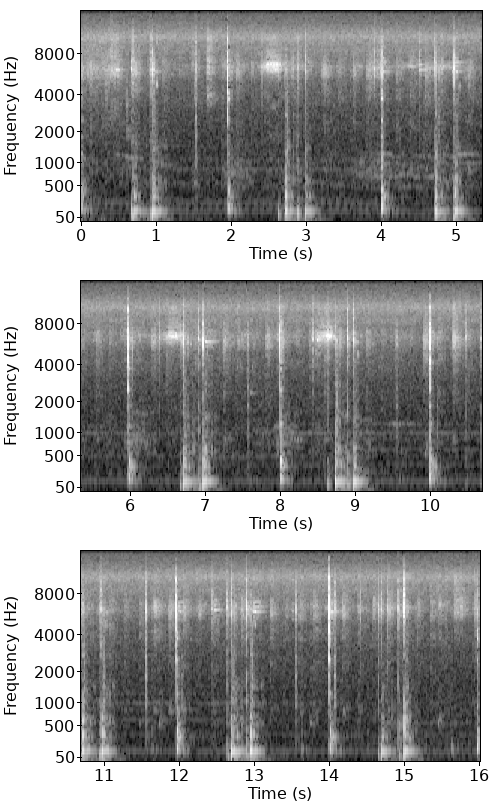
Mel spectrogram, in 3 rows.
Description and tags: SUMTHIN Pt 3 Percussion
A collection of samples/loops intended for personal and commercial music production. For use
All compositions where written and performed by
Chris S. Bacon on Home Sick Recordings. Take things, shake things, make things.
percussion, synth, loops, acoustic-guitar, loop, samples, vocal-loops, free, Indie-folk, original-music, harmony, sounds, guitar, melody, voice, beat, whistle, Folk, piano, drum-beat, acapella, bass, rock, indie, drums, looping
